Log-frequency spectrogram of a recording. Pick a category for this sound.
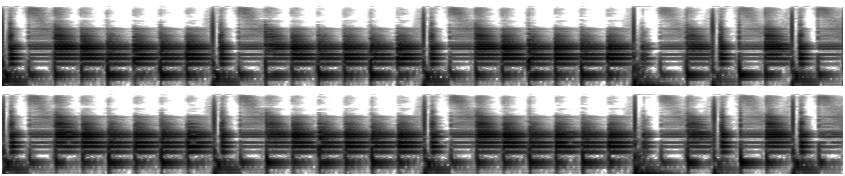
Music > Solo percussion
